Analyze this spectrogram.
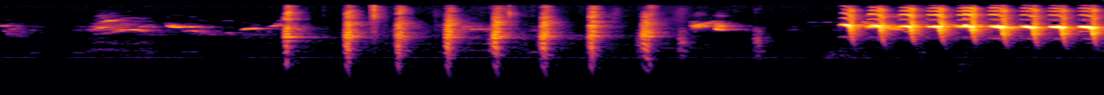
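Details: Caged Chinese hwamei from Hanoi, Vietnam, delivering a series of sharp, descending whip-like notes about four per second, then switching to a loud, fast, evenly repeated bright whistle with a faint background hum.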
